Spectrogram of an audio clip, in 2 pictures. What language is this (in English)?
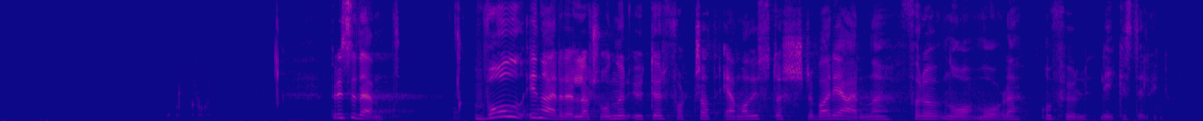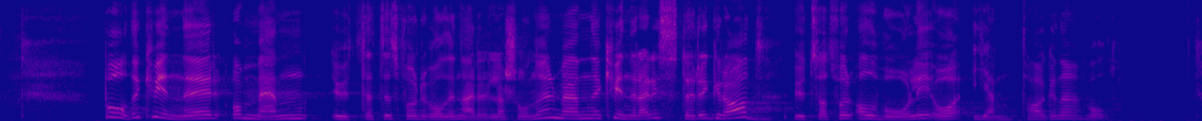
Norwegian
